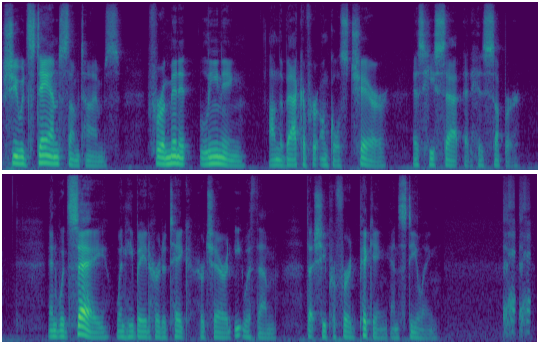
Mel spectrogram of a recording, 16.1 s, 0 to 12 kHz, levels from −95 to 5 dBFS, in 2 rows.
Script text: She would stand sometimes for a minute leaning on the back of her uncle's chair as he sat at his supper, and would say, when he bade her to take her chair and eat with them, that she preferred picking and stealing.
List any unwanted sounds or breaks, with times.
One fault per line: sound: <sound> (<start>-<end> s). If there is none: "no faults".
sound: laugh (15.5-16.0 s)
